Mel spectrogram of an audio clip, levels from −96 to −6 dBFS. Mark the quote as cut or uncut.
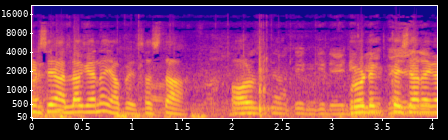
uncut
